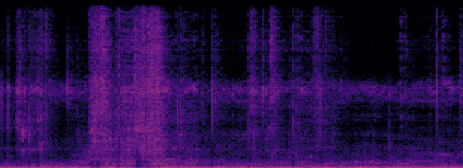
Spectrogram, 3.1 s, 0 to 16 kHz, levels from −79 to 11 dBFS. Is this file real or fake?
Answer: fake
